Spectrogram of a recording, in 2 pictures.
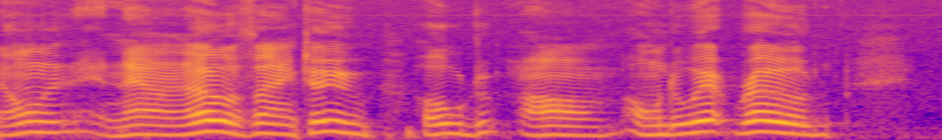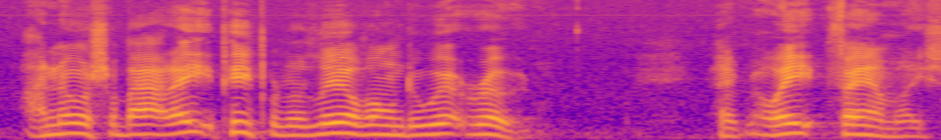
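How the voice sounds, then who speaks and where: Fairly even intonation and a dark, mellow tone mark this speech in a Southern US accent, with long, frequent pauses. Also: man, high pitch for a man, fairly slow pace. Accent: Southern US (Georgia). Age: 60s. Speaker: resident speaking at public meeting. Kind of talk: public comment. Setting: county planning board meeting.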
